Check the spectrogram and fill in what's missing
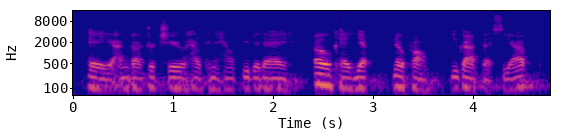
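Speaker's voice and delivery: low, flat, even, toned-down professional doctor voice. A doctor shows how they greet patients at work, lowered, flattened voice. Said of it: "I have to lower, so I have to be like".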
